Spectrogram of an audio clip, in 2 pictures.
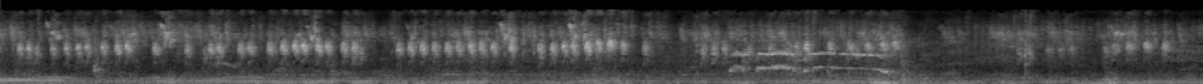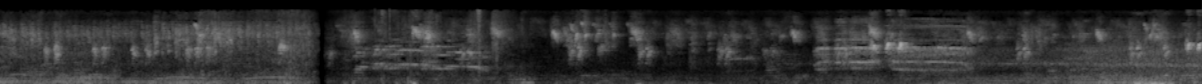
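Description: Nestlings chirping in fast runs of short, high cheeps, with other birds calling around them. The chirping is dense at first, then breaks off about two-thirds of the way through and goes on quieter and sparser.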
